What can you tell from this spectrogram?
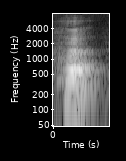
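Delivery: an easy little schwa, let out briefly; short "huh" placed forward in the mouth; simple short "huh". Shown as a demonstration. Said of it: "simple sound like that".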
